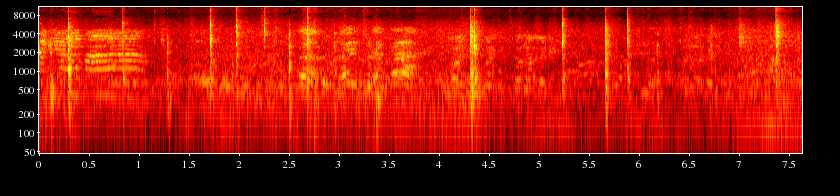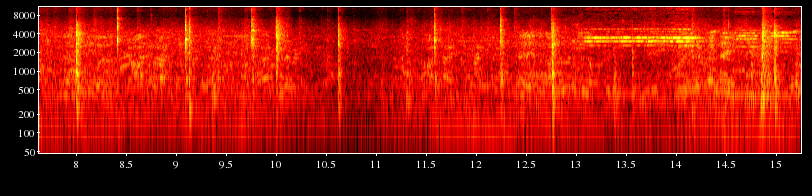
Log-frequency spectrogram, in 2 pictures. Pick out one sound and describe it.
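A cleaver chops through fish on a wooden block with sharp, repeated thuds.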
